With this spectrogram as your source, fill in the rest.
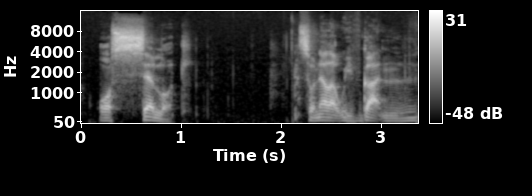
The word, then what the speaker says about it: axolotl: but not really but all said look they pronounced Alcala tell and it actually took me a minute of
